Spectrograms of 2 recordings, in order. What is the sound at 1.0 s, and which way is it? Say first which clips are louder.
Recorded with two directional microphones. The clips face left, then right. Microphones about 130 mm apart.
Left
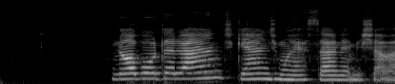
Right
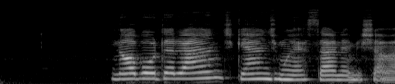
A woman's voice: right 5 dB; 25° right (ahead or behind).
